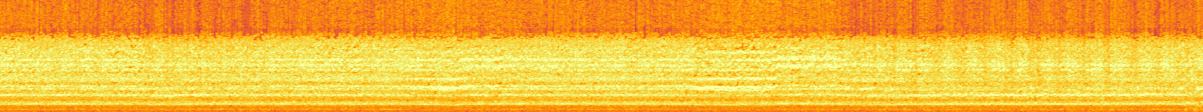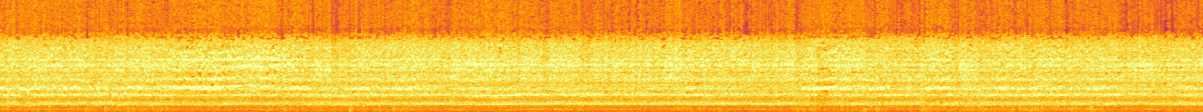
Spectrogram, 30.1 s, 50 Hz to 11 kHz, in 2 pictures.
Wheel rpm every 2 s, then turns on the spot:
230, 230, 230, 230, 220, 220, 210, 220, 230, 220, 220, 240, 230, 230, 240.
none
